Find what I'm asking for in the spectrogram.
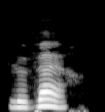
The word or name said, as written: verre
